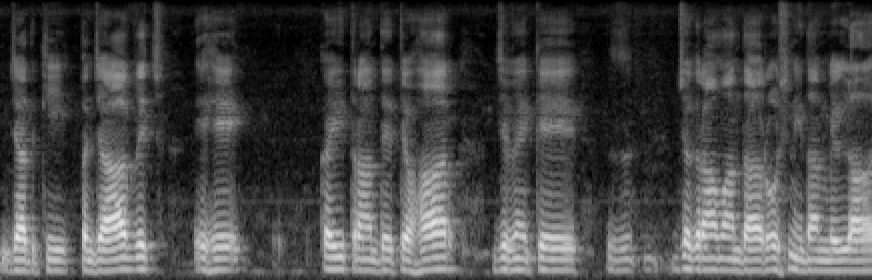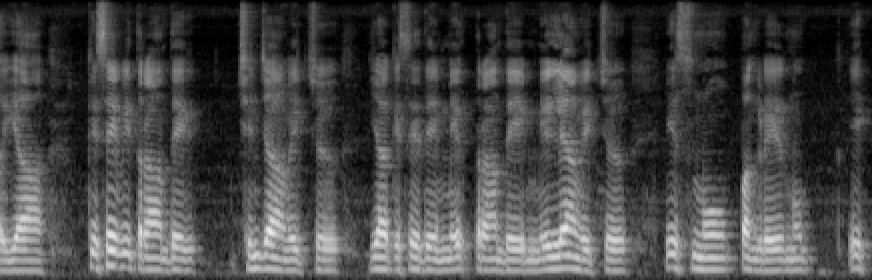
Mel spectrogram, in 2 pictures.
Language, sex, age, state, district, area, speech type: Punjabi, male, 45-60, Punjab, Jalandhar, urban, spontaneous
